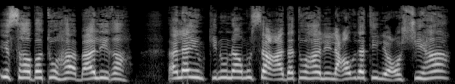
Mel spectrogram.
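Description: A man voicing an eager, chatty young boy scout in a storybook reading, speaking high, loud and earnest. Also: fairly even intonation, a little fast, dry recording, studio quality. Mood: panicked.

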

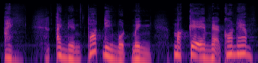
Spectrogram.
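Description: A man's voice: a little high, lively intonation, measured pace. A man voicing a desperate pleading young mother. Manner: pleading, sobbing. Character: young wife just after childbirth, desperate and grieving.

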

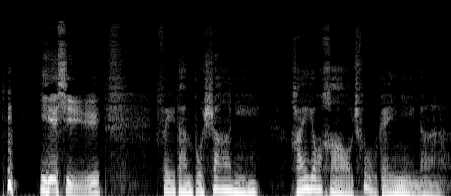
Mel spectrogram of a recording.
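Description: A male storyteller voicing a cold, menacing older male villain who speaks low and hushed with a threatening edge. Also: extremely slow, husky, no echo, studio quality. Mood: cold menace. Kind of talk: traditional storytelling performance.

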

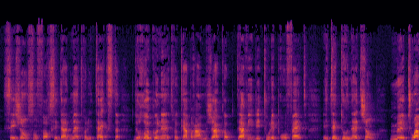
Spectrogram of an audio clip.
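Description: A woman's voice: medium pitch, natural voice. Woman doing an old rabbi, heated and exclaiming. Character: old male rabbi, fond, indignant.

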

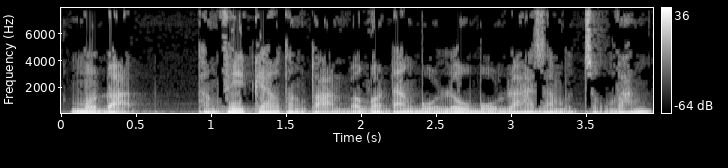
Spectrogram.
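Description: Husky, mellow male storyteller. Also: low-pitched, normal speed. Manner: expressive, mocking asides. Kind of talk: scripted narration of a spooky folk story.

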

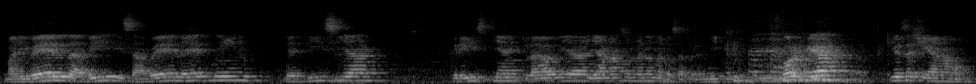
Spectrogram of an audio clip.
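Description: A man from northern Mexico with a northern Mexican accent, teaching a class, joking and calling on students by name while repeating sounds slowly. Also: fairly high pitch, recorded from a distance, a little hiss or hum. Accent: northern Mexican Spanish. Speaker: Esperanto teacher. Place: university classroom. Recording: very echoey classroom taped from afar.

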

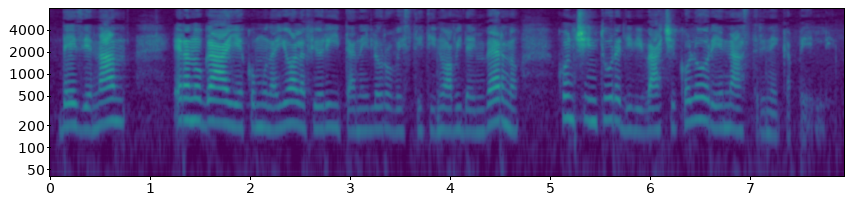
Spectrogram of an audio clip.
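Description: A woman reading a classic novel aloud in a measured storytelling way. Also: medium pitch, bright, forceful tone. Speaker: reader. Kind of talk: audiobook narration of a classic novel.

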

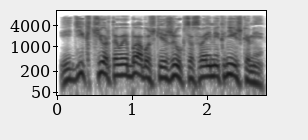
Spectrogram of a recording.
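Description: A man's voice: medium pitch, animated, fairly quick, husky, dry recording. A man voicing a foul-mouthed touchy survivor. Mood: grumbling. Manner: crude, threatening. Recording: dull lo-fi recording.

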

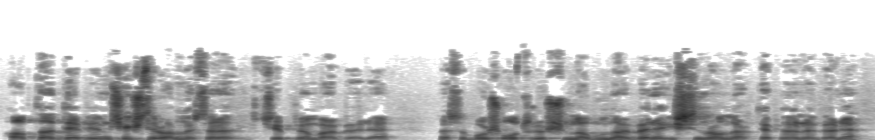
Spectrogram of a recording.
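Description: A man's voice: mid-range voice, animated, fast, vocal fry. An older man, giving a rambling religious sermon that keeps trailing off into mumbled repeats. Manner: rambling, repeats filler words, drops to mumbles. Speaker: Islamic preacher.

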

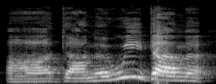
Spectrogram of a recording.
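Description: The reader doing Joson, a loud rustic lad. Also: mid-range voice, sing-song, very slow. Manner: rustic dialect, loud exclamations. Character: rough peasant lad, bold and boastful. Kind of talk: audiobook reading.

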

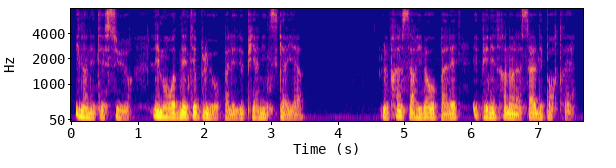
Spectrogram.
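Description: A man narrating an adventure novel in a steady, measured storytelling voice. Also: lowish voice, husky. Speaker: audiobook narrator.

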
